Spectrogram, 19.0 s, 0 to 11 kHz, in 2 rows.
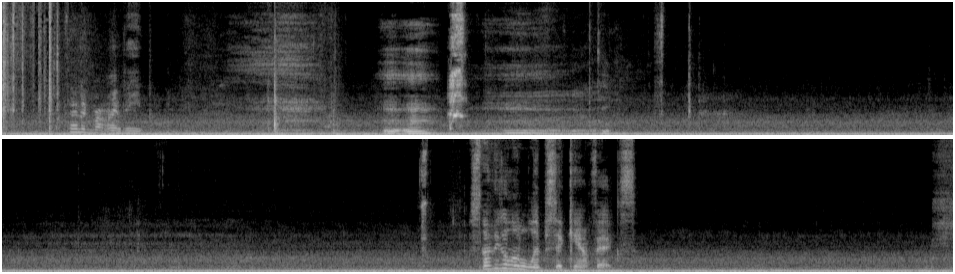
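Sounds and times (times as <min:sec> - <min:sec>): car cabin hum: 0:00.0 - 0:15.8
person hiccuping: 0:03.8 - 0:06.2.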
